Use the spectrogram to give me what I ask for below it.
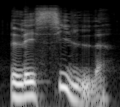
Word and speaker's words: cils: Les cils. Les cils. Final S not pronounced.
